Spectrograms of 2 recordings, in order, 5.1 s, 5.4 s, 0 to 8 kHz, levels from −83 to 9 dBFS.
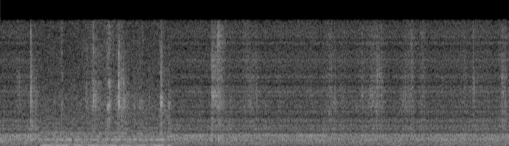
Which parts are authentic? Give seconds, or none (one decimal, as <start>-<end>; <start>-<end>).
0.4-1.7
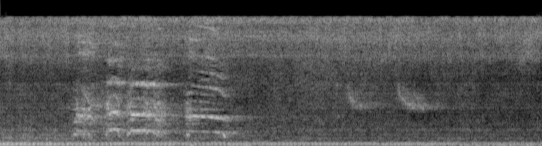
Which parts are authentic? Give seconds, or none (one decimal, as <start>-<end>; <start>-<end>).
0.7-3.1

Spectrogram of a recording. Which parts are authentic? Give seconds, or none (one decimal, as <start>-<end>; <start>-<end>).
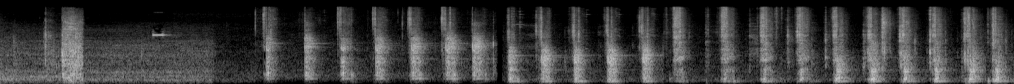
0.0-3.0; 4.7-10.1

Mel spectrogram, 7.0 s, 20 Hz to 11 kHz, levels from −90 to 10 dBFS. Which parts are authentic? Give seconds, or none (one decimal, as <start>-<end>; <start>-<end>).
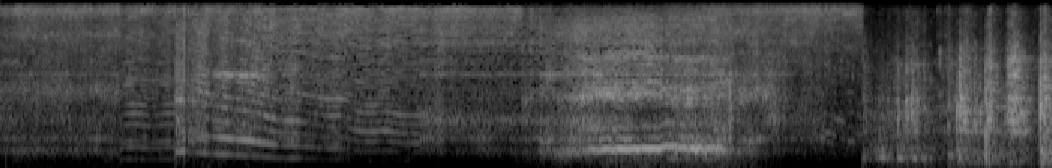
0.8-2.8; 5.5-7.0

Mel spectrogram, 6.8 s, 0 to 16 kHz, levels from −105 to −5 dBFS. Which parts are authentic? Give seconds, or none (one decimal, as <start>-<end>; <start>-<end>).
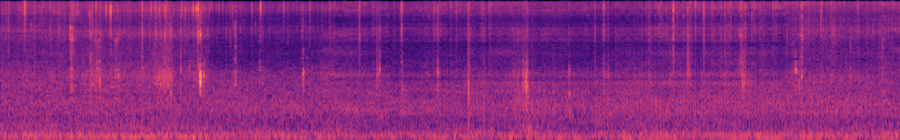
0.0-2.5; 5.9-6.8

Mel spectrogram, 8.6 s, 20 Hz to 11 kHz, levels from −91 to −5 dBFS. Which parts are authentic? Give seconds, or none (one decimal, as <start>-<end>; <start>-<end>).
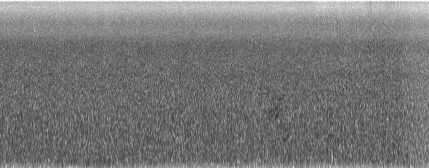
0.0-6.3; 8.0-8.6

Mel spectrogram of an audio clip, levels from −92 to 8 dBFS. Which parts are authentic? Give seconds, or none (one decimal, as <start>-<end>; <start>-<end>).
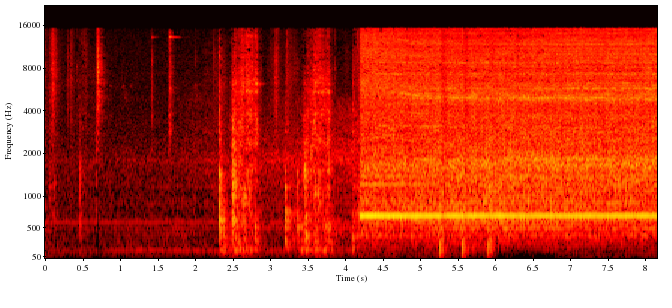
0.0-5.7; 6.8-8.2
